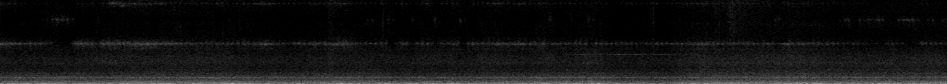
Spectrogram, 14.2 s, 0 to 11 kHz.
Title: Vauxhall Mokka strange noise video 2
